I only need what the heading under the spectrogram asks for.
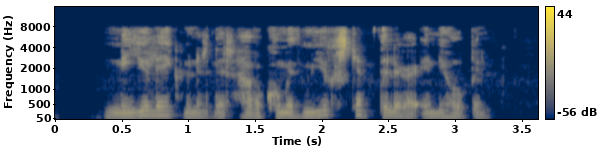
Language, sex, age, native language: Icelandic, male, 18-19, Icelandic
